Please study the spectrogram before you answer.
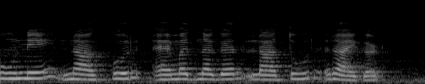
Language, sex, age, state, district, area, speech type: Sindhi, female, 60+, Maharashtra, Thane, urban, spontaneous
